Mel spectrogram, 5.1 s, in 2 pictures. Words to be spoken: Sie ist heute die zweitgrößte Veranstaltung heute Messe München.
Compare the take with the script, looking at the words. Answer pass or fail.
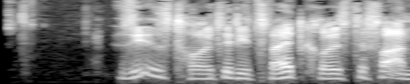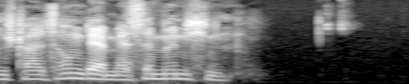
fail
